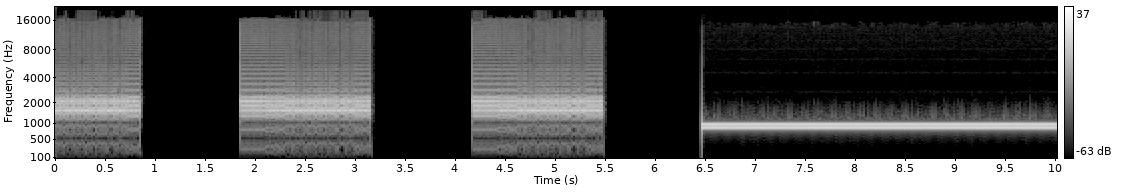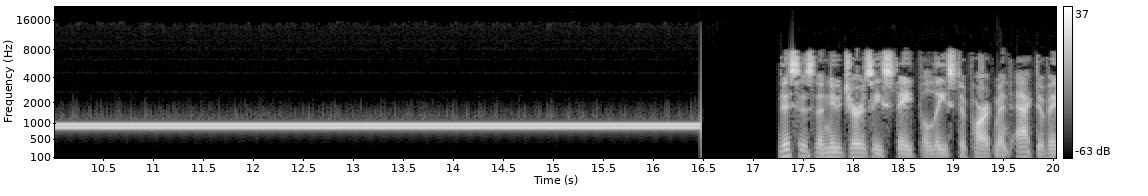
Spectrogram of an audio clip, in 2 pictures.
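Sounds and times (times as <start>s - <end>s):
harsh warbling data screech: 4.2s - 5.5s.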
